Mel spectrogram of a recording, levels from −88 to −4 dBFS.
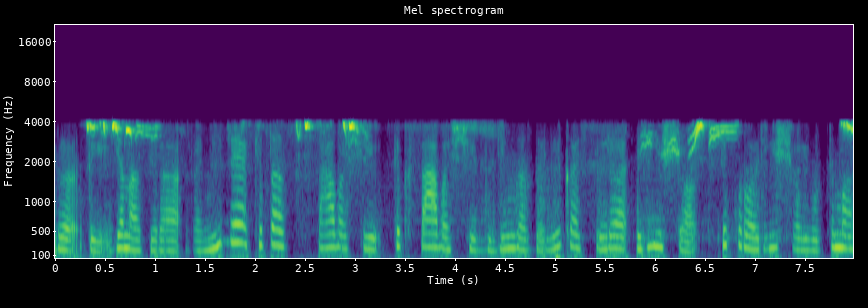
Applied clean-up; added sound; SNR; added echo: neural mask model RNNoise.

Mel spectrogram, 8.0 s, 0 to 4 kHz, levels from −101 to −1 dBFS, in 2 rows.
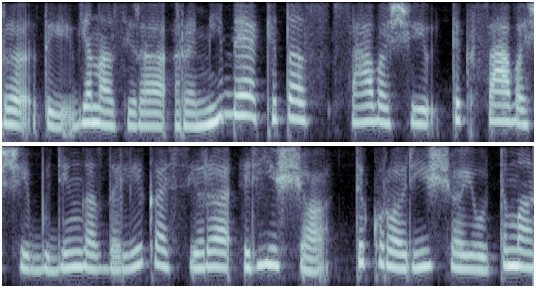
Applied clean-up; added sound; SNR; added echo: none; none; none; none.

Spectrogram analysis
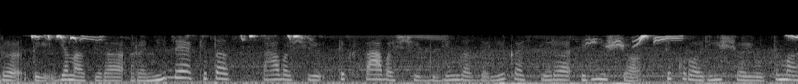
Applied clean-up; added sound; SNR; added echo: none; Bird vocalization, bird call, bird song; -4 dB; none.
